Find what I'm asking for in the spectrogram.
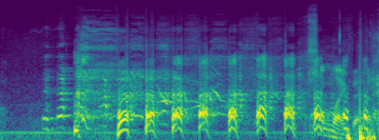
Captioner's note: laughing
